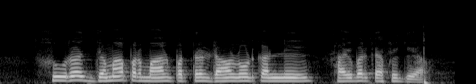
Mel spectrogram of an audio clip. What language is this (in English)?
Hindi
